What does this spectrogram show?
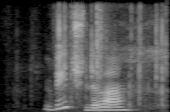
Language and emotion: Russian, neutral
